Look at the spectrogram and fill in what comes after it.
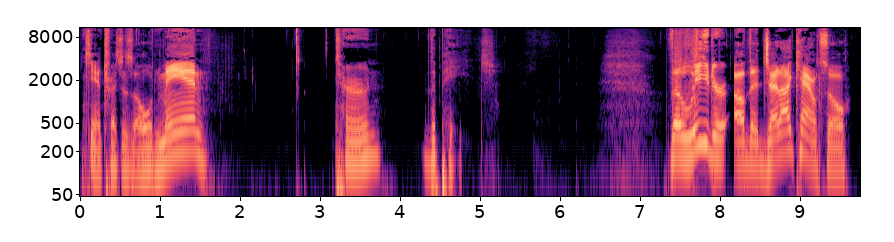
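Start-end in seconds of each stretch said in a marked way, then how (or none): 3.2-5.2 storybook cue. Pretend. Mock storybook page-turn cue.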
